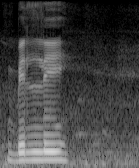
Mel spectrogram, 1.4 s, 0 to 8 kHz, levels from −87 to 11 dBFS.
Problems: background sounds at intervals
